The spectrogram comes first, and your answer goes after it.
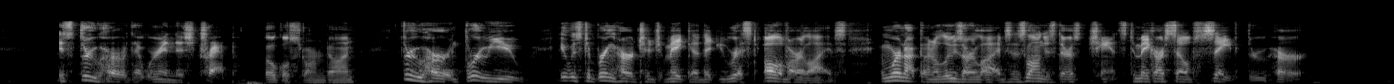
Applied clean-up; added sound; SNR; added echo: none; none; none; none.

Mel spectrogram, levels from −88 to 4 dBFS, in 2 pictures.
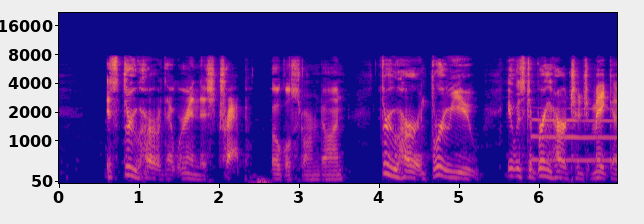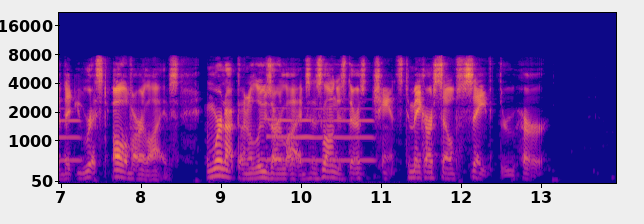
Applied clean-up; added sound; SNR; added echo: none; Wind instrument, woodwind instrument; 14 dB; none.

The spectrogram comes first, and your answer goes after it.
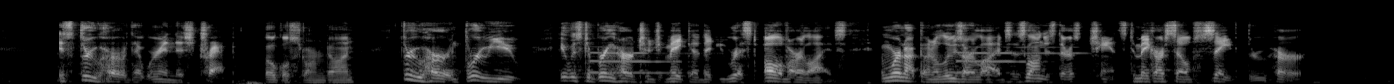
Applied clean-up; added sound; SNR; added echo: classical method spectral subtraction.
